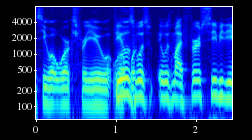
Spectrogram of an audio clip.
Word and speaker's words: Feals: And it's spelled F-E-A-L-S, not F-E-E-L-S, Ross. F-E-A-L-S. F-E-A-L-S. Feels.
